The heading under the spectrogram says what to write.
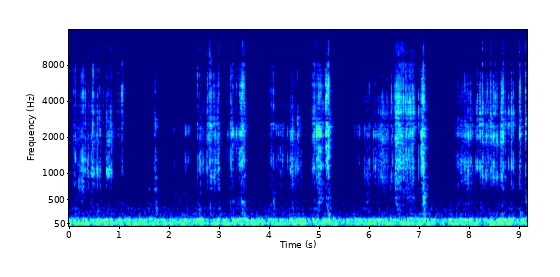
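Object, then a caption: Silicone facial cleansing brush. Long nails scratch over the silicone bristles of a small, round, palm-sized pink silicone face-cleansing brush with a smooth pink back, held in the hand. Bursts of dry, crackly scratching come in quick irregular runs with brief pauses between, over a steady low hum.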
